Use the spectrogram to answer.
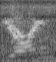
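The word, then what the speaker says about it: Euring: My last name is pronounced Uring, E-U-R-I-N-G.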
